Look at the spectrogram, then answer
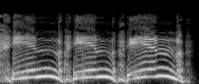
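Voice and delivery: very high, eager, raging yells; urgent shout. A narrator's reading. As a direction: fire off the command at a high pitch. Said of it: "he shouted".

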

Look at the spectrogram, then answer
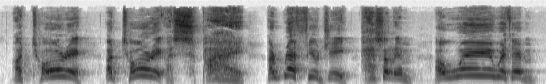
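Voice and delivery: high-pitched acted shouts of accusation; crowd shouting. A narrator's reading. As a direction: cry out like an outraged mob. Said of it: "a general shout burst from the bystanders".

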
